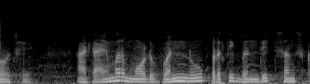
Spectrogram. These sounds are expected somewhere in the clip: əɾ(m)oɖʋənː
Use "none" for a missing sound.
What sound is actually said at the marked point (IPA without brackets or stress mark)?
m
